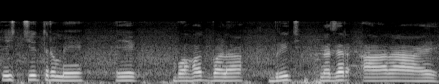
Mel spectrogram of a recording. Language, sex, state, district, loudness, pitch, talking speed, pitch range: Hindi, male, Uttar Pradesh, Lucknow, -17 LUFS, 175 Hz, 150 wpm, 170-195 Hz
